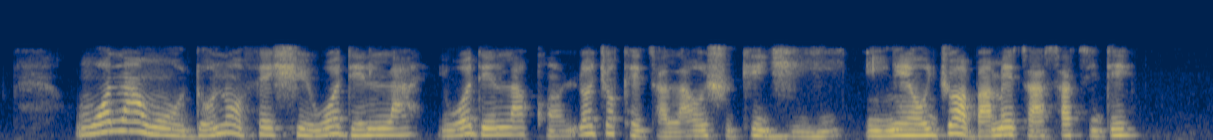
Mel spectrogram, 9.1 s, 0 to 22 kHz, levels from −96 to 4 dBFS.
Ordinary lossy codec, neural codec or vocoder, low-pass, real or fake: Opus, 32 kbps; none; 5.4 kHz; real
